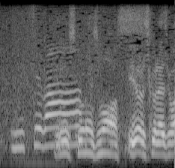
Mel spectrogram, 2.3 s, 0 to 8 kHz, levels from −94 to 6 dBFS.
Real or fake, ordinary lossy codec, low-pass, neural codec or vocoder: real; none; 7.2 kHz; none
